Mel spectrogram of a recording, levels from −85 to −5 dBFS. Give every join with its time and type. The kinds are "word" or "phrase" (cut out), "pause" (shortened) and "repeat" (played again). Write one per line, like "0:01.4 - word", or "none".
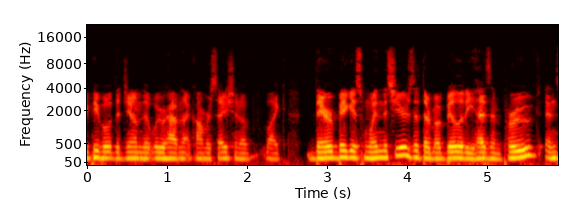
0:02.7 - pause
